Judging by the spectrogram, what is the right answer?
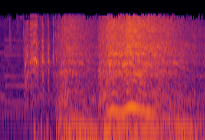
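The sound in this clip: A car engine starts and revs as a learner driver pulls away in first gear: a short rough cranking burst, then a rising rev that peaks and eases into a steady throaty drone, with no voices.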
